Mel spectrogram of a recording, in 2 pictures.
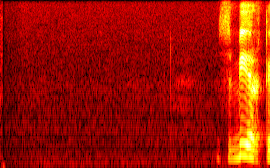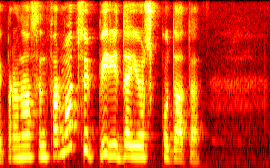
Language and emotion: Russian, angry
